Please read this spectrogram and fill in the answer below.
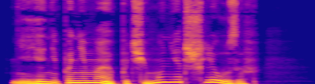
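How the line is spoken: Muttered. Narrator (Russian): пробормотал Бэйл

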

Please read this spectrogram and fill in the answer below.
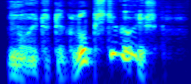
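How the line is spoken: Exclaimed. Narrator (Russian): воскликнула я

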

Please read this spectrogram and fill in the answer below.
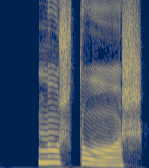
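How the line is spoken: Drawling. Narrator (Russian): протянула Лайла

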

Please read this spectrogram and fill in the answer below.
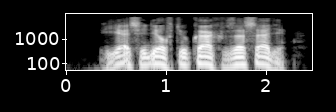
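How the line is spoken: Plain. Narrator (Russian): сказал Мбога

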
